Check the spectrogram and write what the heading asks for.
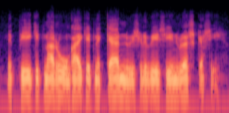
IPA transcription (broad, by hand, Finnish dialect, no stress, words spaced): nep piːkit nɑruːŋ kɑik et nek kæːnːyi sil ʋiːsiːn yløskæsiː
